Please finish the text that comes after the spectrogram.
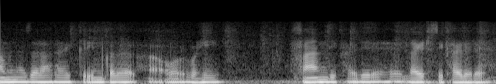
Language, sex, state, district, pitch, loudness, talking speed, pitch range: Hindi, male, Bihar, Jamui, 105 Hz, -13 LUFS, 240 wpm, 105-110 Hz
